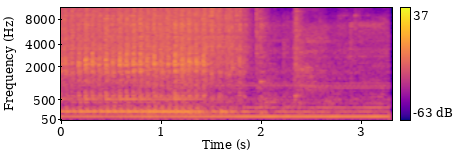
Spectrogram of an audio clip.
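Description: A sewing machine runs a fast, even stitch down the side of a fabric clutch handle, humming close and steady for about two seconds before slowing and stopping.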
